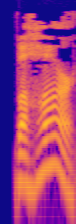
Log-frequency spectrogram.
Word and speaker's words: Bihar: Bihar, Hindustani pronunciation, B-A-R, is an Indian state considered to be a part of eastern and northern India.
